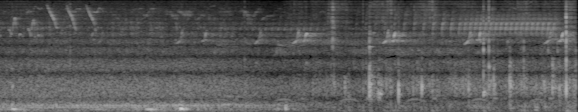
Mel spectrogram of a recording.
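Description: Outdoor ambience of small birds chirping, many short high calls. A faint low hum, from honeybees at the hive, carries through the first two seconds, and scattered clicks and rustles come in the second half.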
